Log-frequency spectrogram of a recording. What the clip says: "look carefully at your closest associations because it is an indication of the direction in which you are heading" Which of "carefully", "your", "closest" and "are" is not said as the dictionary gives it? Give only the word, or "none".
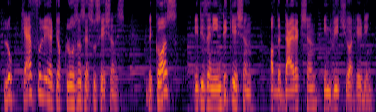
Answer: closest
